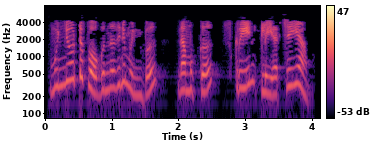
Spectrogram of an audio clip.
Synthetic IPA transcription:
munːo̞ːʈːɨpo̞ːɣunːɐðinɨmunbɨ | nɐmukːɨskriːnkɭijɐrt͡ɕe̞jːaːm

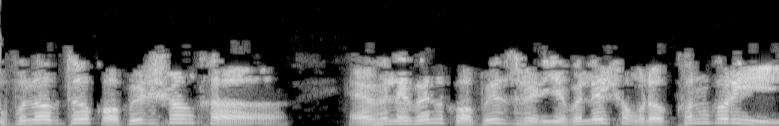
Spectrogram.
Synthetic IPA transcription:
upolob̚d̪ʱokɔpiɾʃɔŋkʰa | ɛvʱelebelkɔpisbʱeɾiebeleʃɔŋɾokʰːonkoɾi

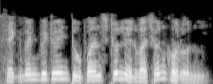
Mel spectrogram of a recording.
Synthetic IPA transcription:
seɡmeɳʈ̚biʈwinʈupɔjnsʈulniɾbat͡ɕonkɔɾun

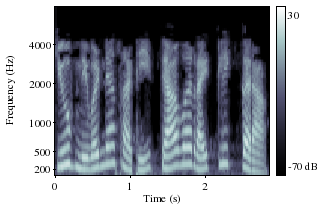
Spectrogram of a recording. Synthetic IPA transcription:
kjuːbniʋəɽɳjasaʈiːt̪jaʋəɾːajʈ̚klikːəɾa̰

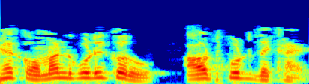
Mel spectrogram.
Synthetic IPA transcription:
ɦakɔmaɳɖɡuɽikoɾṵ | awʈpʰuʈd̪ekʰa̰j

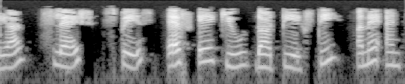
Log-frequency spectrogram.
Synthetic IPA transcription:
jaɾ | slɛɕ | spes | efekjuɖɔʈ̚ːieksʈi | əneʔɛ̃ɳʈ

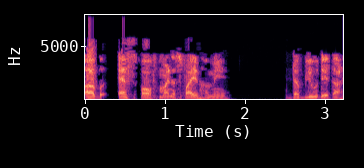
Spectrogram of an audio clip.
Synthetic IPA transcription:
ɐbɛsɔːfmaːɪnəsfʰaːɪʋɦɐmẽ | ɖɐbljud̪eːt̪aɦ

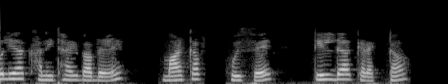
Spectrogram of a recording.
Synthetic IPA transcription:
olijakʰalitʰajɹbabɛ | maɹkap | hojsɛ | tildakɛɹɛk̚tɔ

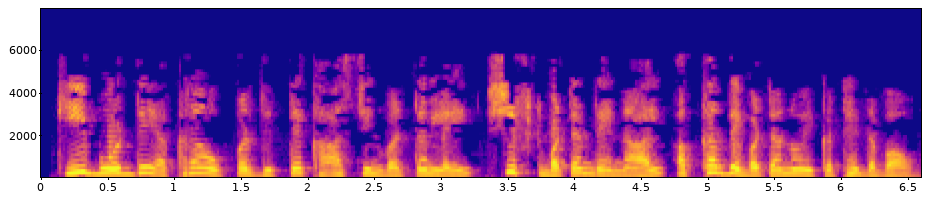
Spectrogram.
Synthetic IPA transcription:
kiːboːɾɖ̚d̪eːɐkʰɾãʊpːəɾd̪ɪt̪ːekʰaːst͡ʃɪnʋəɾt̪ənləiːʃɪfʰʈbəʈənd̪eːnaːlɐkʰːəɾd̪eːbɐʈənõɪkəʈʰːed̪ɐba̰ːo̰ː

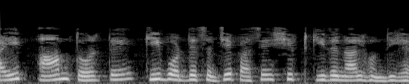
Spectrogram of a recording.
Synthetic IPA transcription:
aiːt̪aːmt̪ɔːɾt̪ekiːboːɖ̚d̪eːsəɲd͡ʒepaːseʃɪfʈkiːd̪eːnaːlɦõːnd̪iːɦɛː

